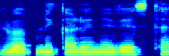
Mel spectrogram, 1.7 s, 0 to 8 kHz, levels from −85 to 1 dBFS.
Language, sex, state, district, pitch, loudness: Hindi, male, Bihar, Araria, 120 Hz, -33 LUFS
